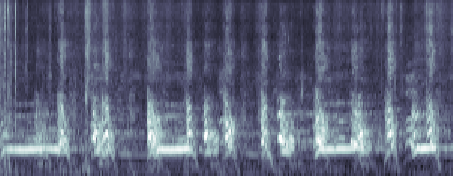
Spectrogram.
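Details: American Leopard Hounds and a Treeing Walker treeing a raccoon in a swamp. Drawn-out, level bawling howls alternate with bursts of choppy barking from the pack, and dogs call over one another.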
